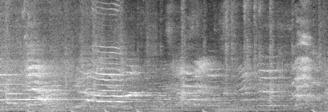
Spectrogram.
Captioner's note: children chattering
